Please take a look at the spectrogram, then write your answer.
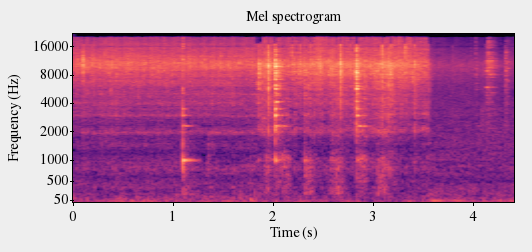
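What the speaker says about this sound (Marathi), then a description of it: "त्यानंतर बारीक चिरलेला कांदा घातला। तो चांगला तेलामध्ये परतून घ्यायचा।" Finely chopped onion sautéed in hot oil with curry leaves for a spicy Maharashtrian ridge gourd curry, a close steady sizzle with a few stirring scrapes, no voices.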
